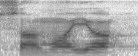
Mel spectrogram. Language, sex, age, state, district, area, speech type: Odia, male, 18-30, Odisha, Balangir, urban, read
